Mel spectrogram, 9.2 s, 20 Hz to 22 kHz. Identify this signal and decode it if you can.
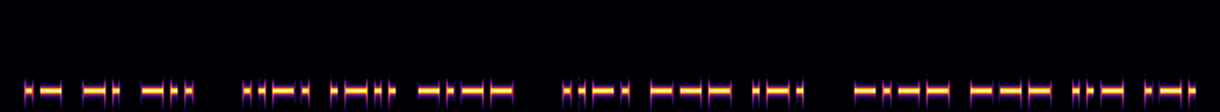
Morse code, heard as a keyed tone, about 22 wpm, 700 Hz. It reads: AND FLY FOR YOUR
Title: Sentences from Top 1000 Words - Review Part 2 - 22wpm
